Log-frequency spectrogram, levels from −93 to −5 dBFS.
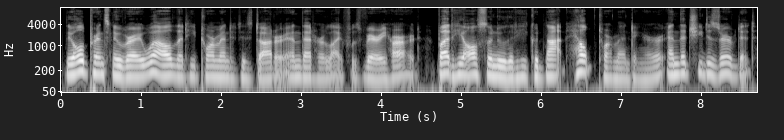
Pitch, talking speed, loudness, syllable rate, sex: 130 Hz, 235 wpm, -21 LUFS, 5.4 syllables/s, male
